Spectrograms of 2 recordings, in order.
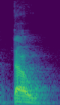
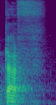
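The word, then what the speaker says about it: תו: Vamos a ver aquí, aparece como la Sin, como la Tau, la letra Tau, o también se conoce como la letra Taf, o Tab, algunos así la pronuncian, la letra Tau, que es la última letra.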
